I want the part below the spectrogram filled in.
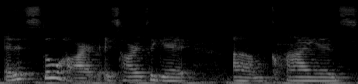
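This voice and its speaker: Against noticeable background noise, a woman talks fairly slowly in an American accent. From Brooklyn, New York. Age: 20s. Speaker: plant-based nutritionist and Zumba instructor. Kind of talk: casual talk to camera.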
